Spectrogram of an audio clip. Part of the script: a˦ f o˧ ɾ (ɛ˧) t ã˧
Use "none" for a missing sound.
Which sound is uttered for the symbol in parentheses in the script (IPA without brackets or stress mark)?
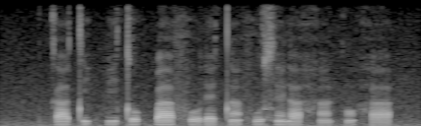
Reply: ɛ˧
